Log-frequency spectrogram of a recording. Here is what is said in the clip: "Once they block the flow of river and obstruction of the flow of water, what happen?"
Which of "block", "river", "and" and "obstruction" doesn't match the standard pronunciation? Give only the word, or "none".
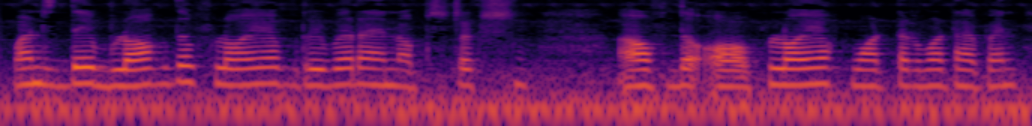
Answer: none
